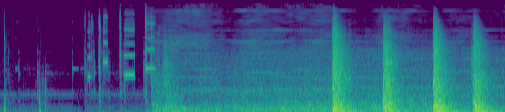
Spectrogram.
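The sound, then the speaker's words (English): A few clicks and electronic beeps, then a steady mechanical whir as a heavy security door slides shut, ending in four loud, evenly spaced metallic clunks. “The security door is for your protection, as is this meeting.”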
